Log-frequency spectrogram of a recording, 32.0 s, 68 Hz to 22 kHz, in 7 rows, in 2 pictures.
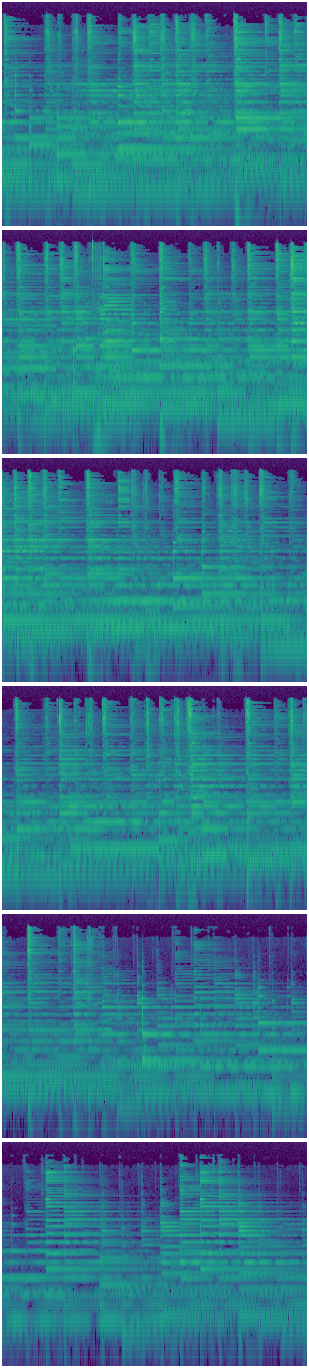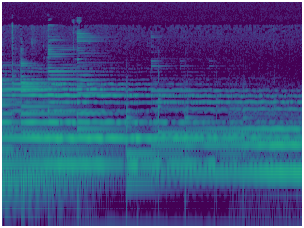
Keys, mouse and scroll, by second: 0.6 s, 1.7 s, 3.5 g, 5.2 s, 6.3 s, 7.1 KP_1, 7.4 scroll up 2, 8.4 g, 9.7 shift+click, 10.4 g, 11.5 click, 11.7-13.1 middle drag, 13.1 scroll up 2, 13.4-13.7 scroll down 1, 13.7 click, 14.3 KP_1, 15.1 click, 15.9 g, 17.6 click, 18.4 g, 19.6 middle click, 20.1-21.1 drag, 21.1 Tab, 21.7 e, 22.9 Tab, 23.3 KP_7, 23.6-24.1 scroll down 4, 24.1 scroll up 1, 24.9 g, 27.0-27.3 scroll down 1, 27.3 shift+middle click, 28.1 s, 31.2-31.9 drag.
